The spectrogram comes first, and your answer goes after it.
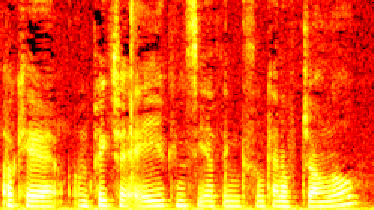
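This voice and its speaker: A young woman from Switzerland, an exam candidate talking things through aloud in a relaxed, chatty way. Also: medium pitch, fairly quick, a little hiss or hum, rough recording. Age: young adult. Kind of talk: speaking exam conversation.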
